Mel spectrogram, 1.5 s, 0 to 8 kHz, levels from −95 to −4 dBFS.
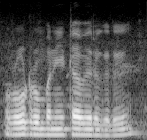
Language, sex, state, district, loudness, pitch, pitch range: Tamil, male, Tamil Nadu, Kanyakumari, -16 LUFS, 130 Hz, 120-135 Hz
